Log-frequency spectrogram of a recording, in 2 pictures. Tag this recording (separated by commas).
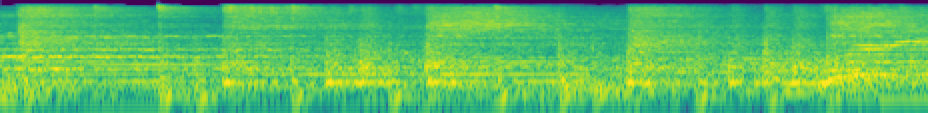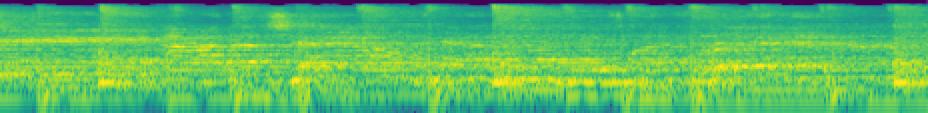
Music, Background music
